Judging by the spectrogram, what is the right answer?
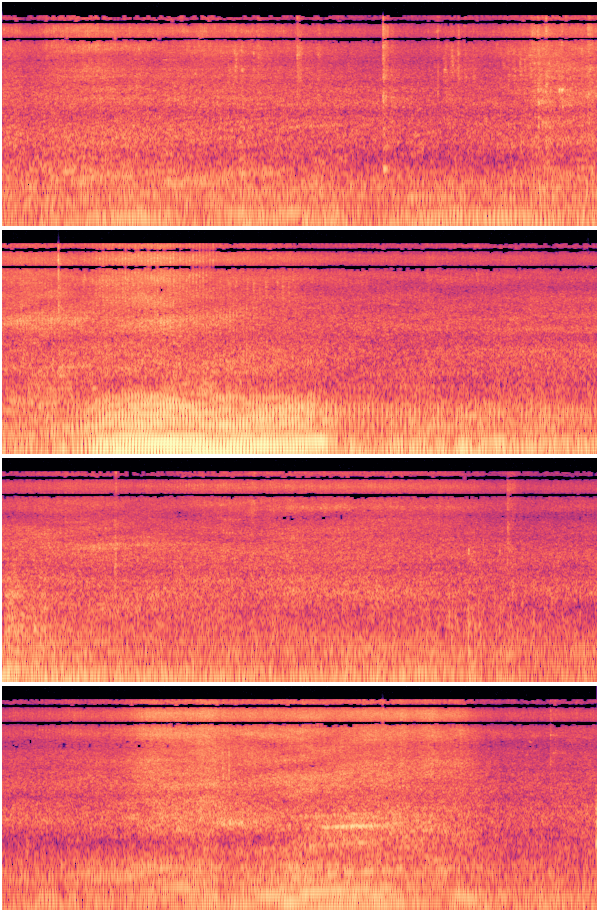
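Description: Street traffic rumbling steadily, with one motor vehicle passing close and loud about a third of the way in, and a smaller pass near the end.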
